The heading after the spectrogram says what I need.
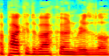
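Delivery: ordinary delivery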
